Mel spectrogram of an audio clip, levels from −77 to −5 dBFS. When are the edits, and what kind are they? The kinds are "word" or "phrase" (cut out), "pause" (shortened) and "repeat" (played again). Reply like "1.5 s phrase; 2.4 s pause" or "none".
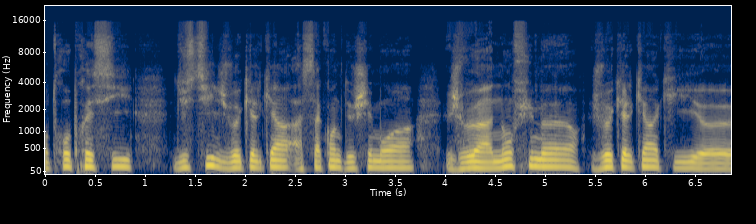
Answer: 3.0 s word; 5.4 s pause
